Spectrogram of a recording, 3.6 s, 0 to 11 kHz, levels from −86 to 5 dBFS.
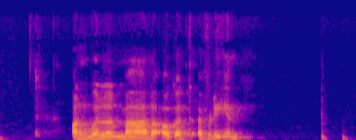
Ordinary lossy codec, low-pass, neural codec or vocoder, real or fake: AAC, 64 kbps; 9.9 kHz; none; real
